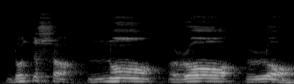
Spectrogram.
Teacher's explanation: জিহ্বার অগ্রভাগ ওপরের দাঁতের মূল স্পর্শ করার ফলে শ্বাসবায়ু বাধাপ্রাপ্ত হয়ে যে ব্যঞ্জন উচ্চারিত হচ্ছে তাকে বলা হচ্ছে দন্তমূলীয় ব্যঞ্জন। · র উচ্চারণ করতে গেলে জিভের আগাটা আমার দন্তমূলকে স্পর্শ করবেই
